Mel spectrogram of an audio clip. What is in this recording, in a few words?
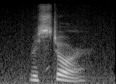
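"restore", American English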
